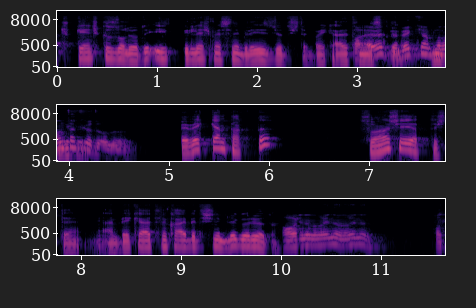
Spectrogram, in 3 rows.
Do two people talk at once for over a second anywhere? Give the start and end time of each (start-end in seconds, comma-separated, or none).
2.9-4.2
